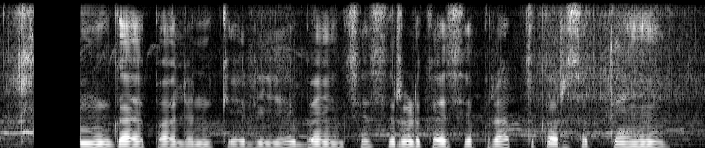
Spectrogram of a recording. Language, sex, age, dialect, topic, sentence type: Hindi, male, 18-24, Awadhi Bundeli, banking, question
